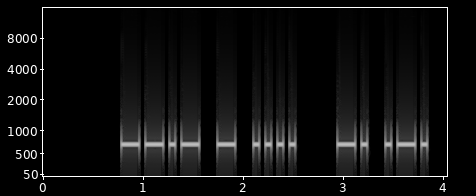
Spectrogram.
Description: Morse code, heard as a keyed tone, about 20 wpm, 700 Hz. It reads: QTH NR
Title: Practice QSO - Exchange 1 - Beginning - 20wpm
